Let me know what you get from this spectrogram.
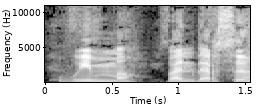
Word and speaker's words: Wim Wenders: Primo penso che sia Il cielo sopra Berlino di Wim Wenders,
